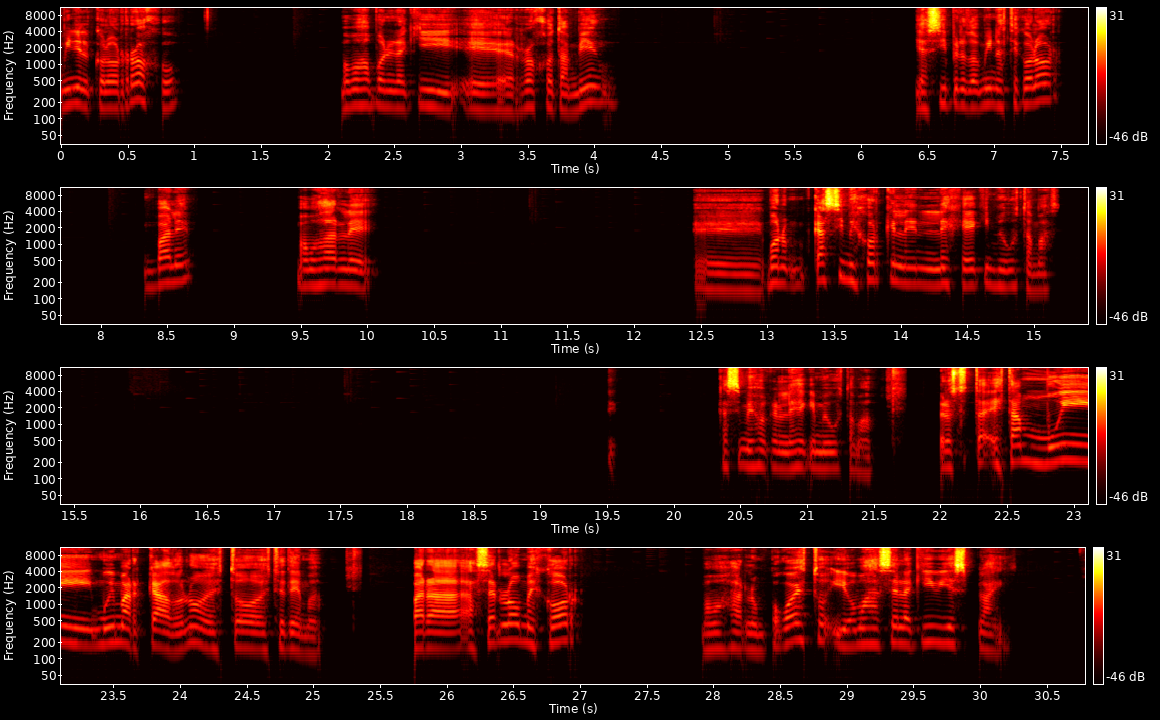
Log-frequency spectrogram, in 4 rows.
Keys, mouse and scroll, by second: 0.1 click, 1.3 click, 2.7 click, 3.1 click, 6.4 middle click, 7.8 click, 8.0-8.3 scroll down 5, 8.3 middle click, 8.8-9.6 scroll down 2, 9.6 click, 12.5 middle click, 13.9 click, 14.8 click, 16.0 click, 19.4 middle click, 22.5 middle click, 25.0 middle click, 27.4 click, 29.1 click.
